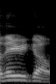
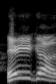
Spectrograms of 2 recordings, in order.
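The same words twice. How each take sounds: First: Said in the usual way. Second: Pleased. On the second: Real, not acted.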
